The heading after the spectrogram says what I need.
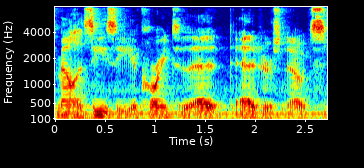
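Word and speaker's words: Malagigi: One of which is a wizard by the name of Malazizi. It's actually spelled Malagi. But it's pronounced Malazizi according to the editor's notes.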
